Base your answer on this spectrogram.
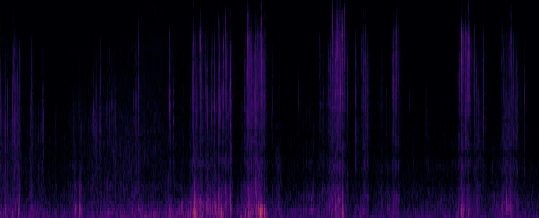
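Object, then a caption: Filled satin drawstring gift bag. A small green polka-dot satin/organza drawstring gift bag with a ribbon bow, soft and filled, is squeezed by hands while long nails scratch and crinkle the fabric. Quiet, dry crinkling and scratching come in scattered bursts, with brighter, sharper swells of rustle and tearing-like friction. The sound stays close and soft with no ringing tail.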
